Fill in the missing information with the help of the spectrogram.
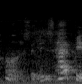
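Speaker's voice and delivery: usual speaking voice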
